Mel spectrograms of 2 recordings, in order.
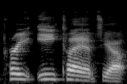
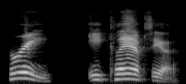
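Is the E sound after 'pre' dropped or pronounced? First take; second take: dropped; pronounced. First: The E sound after 'pre' is dropped. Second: The E sound after 'pre' is clearly pronounced. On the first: The speaker calls it wrong. "she always says preeclampsia instead of pre-eclampsia" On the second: The speaker calls it right. "You've got to pronounce that E"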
